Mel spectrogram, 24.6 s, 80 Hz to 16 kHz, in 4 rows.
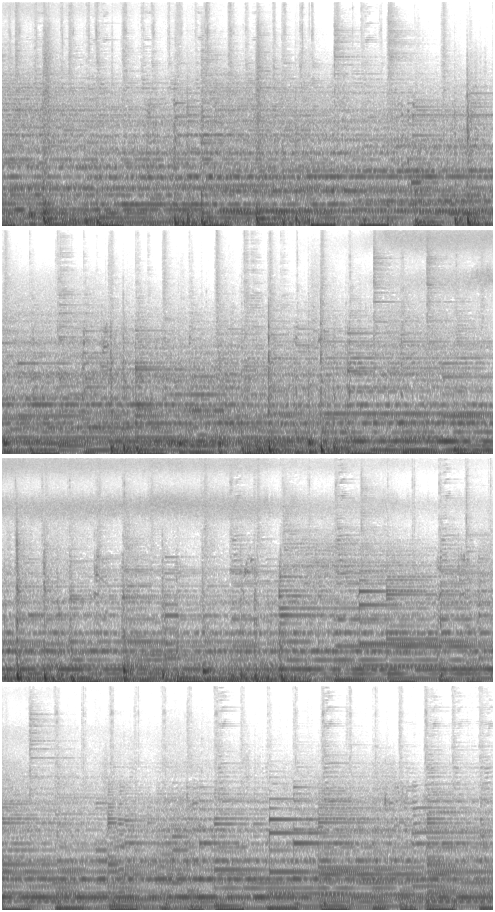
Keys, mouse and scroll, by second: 1.7 shift+d, 1.9 middle click, 3.8 click, 5.6 click, 9.1 click, 9.3 shift+f, 10.0 i, 10.2 a, 10.4 Return, 10.8 scroll up 1, 11.0 click, 11.6 n, 11.8 middle click, 12.4 click, 15.4 click, 18.5 click, 18.6 middle click, 19.8 click, 21.0 click.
